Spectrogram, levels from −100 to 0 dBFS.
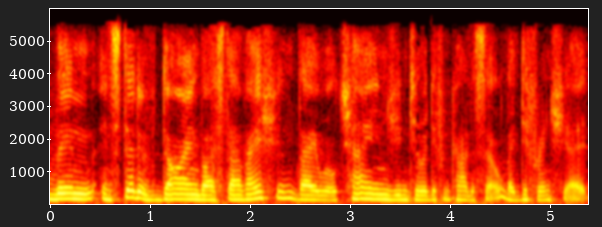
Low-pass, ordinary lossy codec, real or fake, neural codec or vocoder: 5.4 kHz; AAC, 32 kbps; real; none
